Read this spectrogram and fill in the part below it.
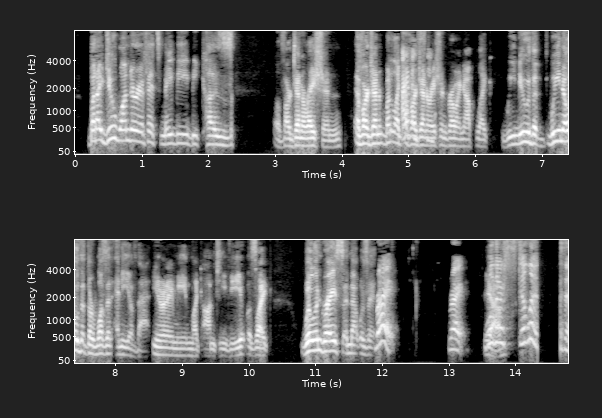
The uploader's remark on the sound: An Instagram Live Interview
